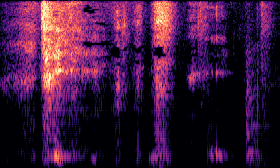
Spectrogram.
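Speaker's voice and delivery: breathy laugh. Real, not acted. Laughing after shout.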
